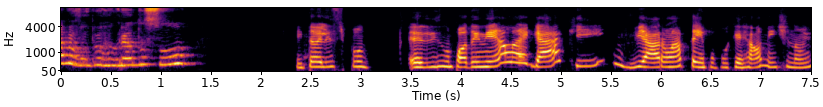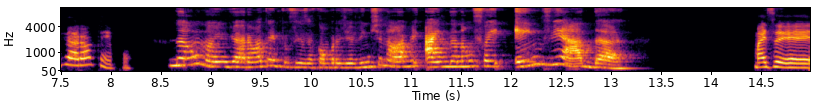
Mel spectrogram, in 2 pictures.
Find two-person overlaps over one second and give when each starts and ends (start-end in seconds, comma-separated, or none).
none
